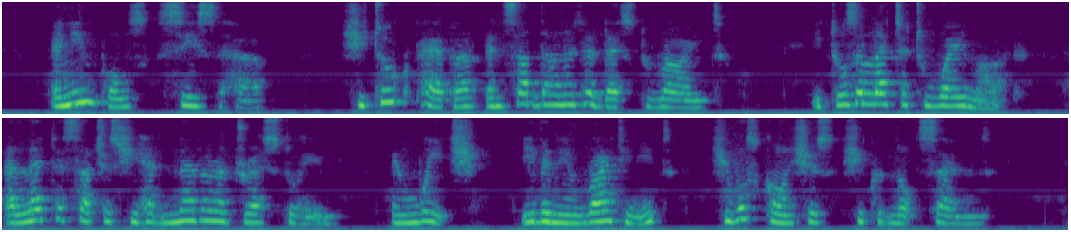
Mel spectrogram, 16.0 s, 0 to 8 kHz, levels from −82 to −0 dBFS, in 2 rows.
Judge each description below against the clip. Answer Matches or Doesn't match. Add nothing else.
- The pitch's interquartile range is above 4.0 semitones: Doesn't match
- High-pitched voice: Matches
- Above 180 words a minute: Doesn't match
